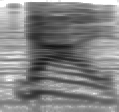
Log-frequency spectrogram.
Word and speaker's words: Guy: Alors, Guy, ça s'écrit comme Guy de Maupassant, mais ça se prononce Guy, comme Guy Ritchie.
